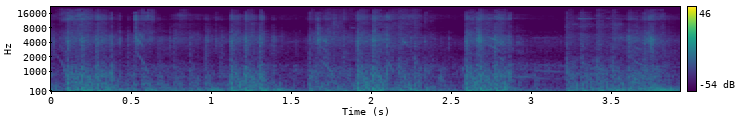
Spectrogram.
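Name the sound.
gunfire in the video game Crysis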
